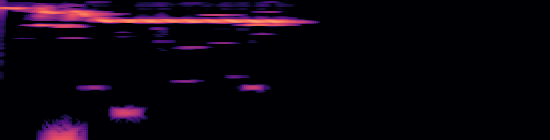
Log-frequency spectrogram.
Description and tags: Bird Chorus
This sound is of a bird singing.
